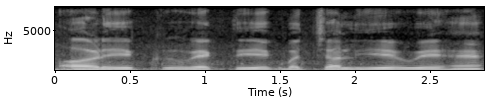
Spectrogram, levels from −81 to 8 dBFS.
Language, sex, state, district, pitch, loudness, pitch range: Hindi, male, Bihar, Katihar, 120 Hz, -17 LUFS, 115-125 Hz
